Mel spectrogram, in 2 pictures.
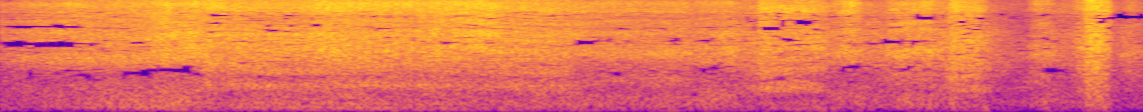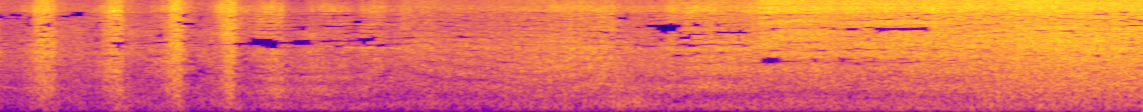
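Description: Hand-held saites, cardboard tubes packed with gunpowder, spewing jets of sparks with a loud steady hiss. A rapid string of sharp pops comes about halfway through.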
